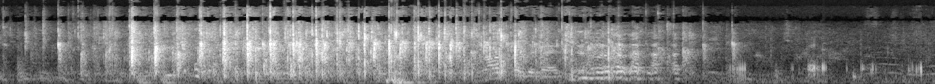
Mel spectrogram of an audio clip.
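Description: A crowd of men and women cheers and chatters nearby.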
